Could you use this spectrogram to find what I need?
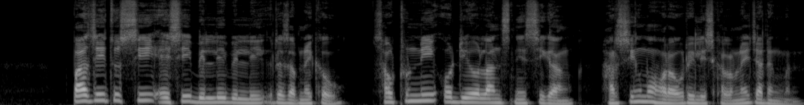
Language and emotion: Bodo, neutral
